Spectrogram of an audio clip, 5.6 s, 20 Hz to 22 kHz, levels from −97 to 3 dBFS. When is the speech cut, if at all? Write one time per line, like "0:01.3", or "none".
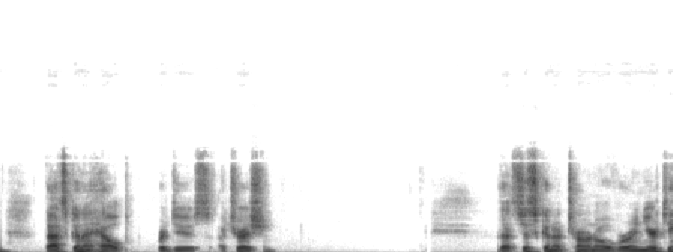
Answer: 0:04.1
